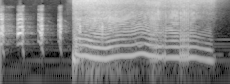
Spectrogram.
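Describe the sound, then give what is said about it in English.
A loud, buzzing fart noise imitated by a woman blowing into her bare arm: one sustained raspy blast about a second and a half long, after four short breathy bursts. “and just sounding like just horrific farting noises”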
